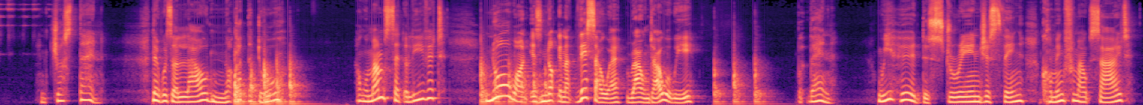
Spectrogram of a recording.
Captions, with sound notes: and just then there was a loud knock at the door. [KNOCKING] Our Mam said to leave it. [KNOCKING CONTINUES] No one is knocking at this hour round our way. [KNOCKING CONTINUES] But then we heard the strangest thing coming from outside.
